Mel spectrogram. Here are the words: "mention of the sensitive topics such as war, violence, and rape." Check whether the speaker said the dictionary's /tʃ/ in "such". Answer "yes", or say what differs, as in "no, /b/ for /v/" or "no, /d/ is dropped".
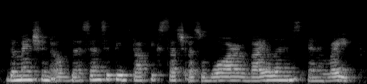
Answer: yes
